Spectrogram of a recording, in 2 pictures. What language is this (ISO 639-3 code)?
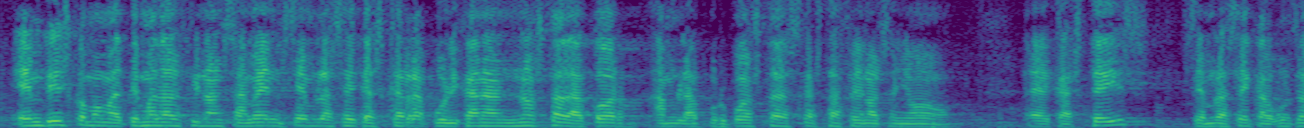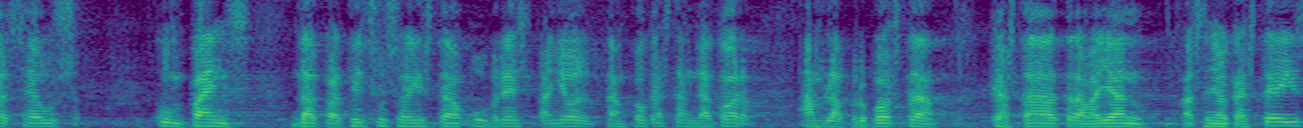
cat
